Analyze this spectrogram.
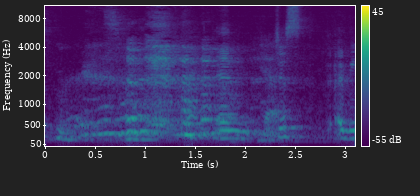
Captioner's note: laughter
